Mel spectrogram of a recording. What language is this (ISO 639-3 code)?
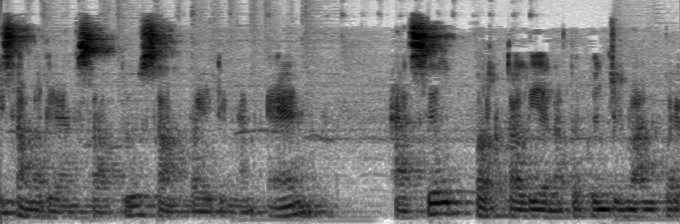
ind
